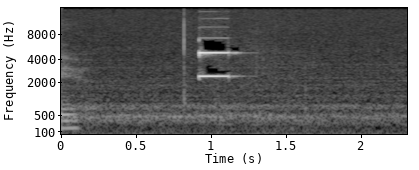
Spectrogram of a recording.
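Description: KX5600 portable ultrasound machine giving a single short electronic beep about a second in, just after the faint click of a keypad key: the machine's key-press confirmation as the Review key is pressed.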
